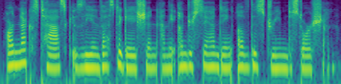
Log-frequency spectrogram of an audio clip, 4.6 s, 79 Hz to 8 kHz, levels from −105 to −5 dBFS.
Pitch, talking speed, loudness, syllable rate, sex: 200 Hz, 170 wpm, -19 LUFS, 5.1 syllables/s, female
